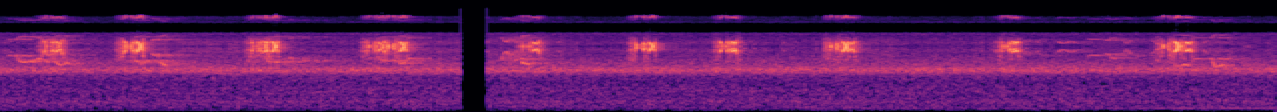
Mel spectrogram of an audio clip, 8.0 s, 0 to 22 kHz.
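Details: Single bald eagle chick at Decorah on 30 June 2017, squeeing while it mantles a fish delivered by its father; high, slightly buzzy squeaks repeated about every half second to second, one brief dropout, steady hum behind.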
